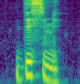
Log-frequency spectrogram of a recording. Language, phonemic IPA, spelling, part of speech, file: French, /de.si.me/, décimer, verb, LL-Q150 (fra)-décimer.wav
- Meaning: 1. to decimate (reduce by one tenth) 2. to decimate (massacre, almost wipe out)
